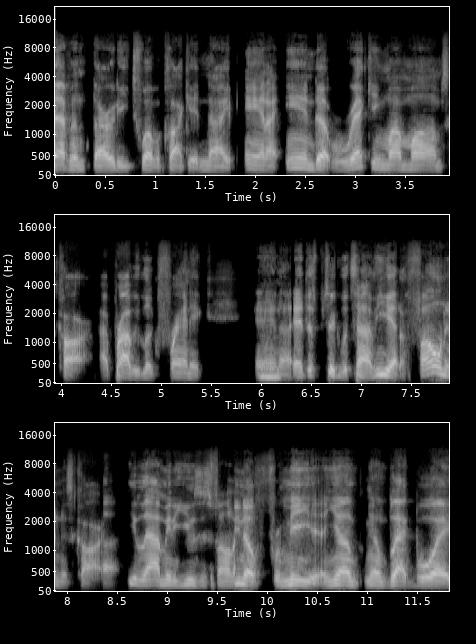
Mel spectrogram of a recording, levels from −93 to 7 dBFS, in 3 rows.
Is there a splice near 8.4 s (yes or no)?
yes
